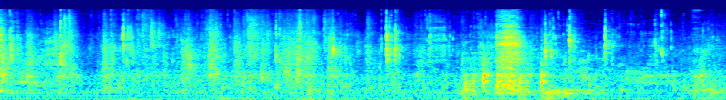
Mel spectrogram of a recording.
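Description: Wet chewing and mouth sounds of several people eating steamed momos with dipping sauce, with small scattered clicks and one louder wet noise about five seconds in.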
